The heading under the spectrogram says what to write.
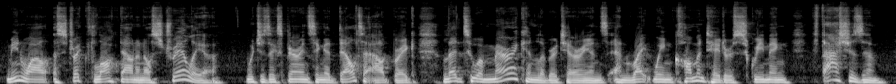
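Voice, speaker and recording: Man, low voice, podcast co-host, scripted intro, measured read. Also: expressive. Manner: measured read-aloud delivery.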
